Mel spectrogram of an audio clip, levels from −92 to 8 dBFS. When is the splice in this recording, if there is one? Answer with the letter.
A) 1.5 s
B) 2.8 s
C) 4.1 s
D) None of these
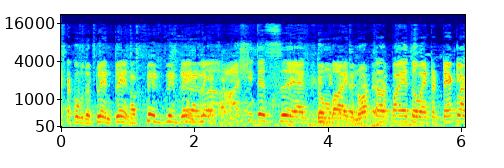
B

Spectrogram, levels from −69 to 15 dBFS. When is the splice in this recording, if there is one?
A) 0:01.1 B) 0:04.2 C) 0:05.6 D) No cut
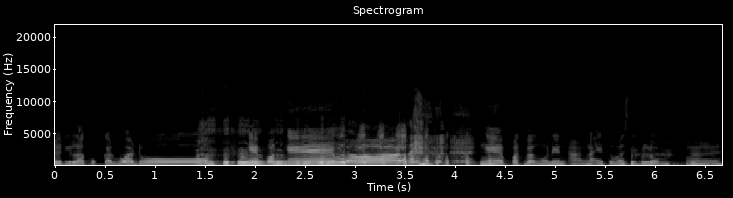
D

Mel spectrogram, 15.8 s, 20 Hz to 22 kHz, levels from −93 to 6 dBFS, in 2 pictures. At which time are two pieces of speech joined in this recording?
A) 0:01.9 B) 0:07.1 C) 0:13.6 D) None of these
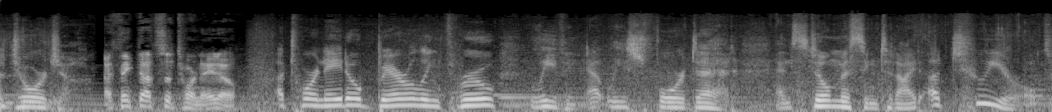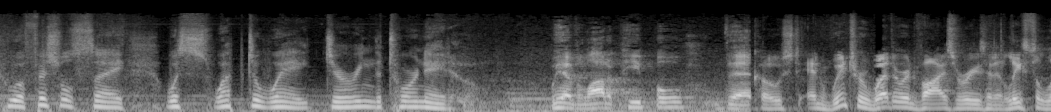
D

